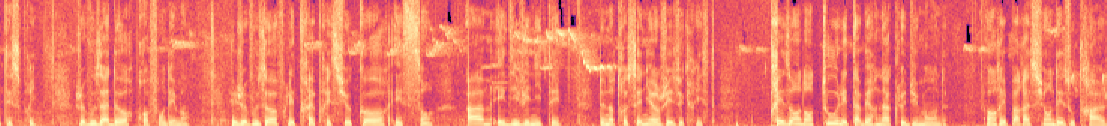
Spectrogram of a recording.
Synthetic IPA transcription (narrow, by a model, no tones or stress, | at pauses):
t̪ɛspχiʒ̥əvuzad̪ɔʁpχɔfɔ̃d̪emɑ̃ | eʒəvuzɔfʁəlet̪χɛpχesjøkɔʁesɑ̃ | amed̪ivinit̪ed̪̥ənɔt̪χəseɲœʁʒezykχist̪ | pχezɑ̃d̪ɑ̃t̪ʰulet̪abɛʁnakləd̪ymɔ̃d̪ | ɑ̃ʁepaʁasjɔ̃d̪ezut̪χaʒ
